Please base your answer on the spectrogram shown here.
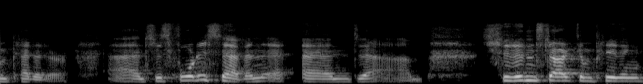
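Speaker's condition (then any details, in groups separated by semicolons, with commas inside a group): Spastic quadriplegic cerebral palsy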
